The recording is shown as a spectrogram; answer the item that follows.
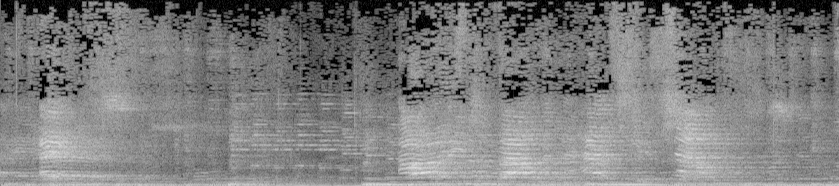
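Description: Young children singing a vowel-sounds song together over accompanying music with a bass line that moves between notes. There is a brief lull about two and a half seconds in, then the singing and music come back louder.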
